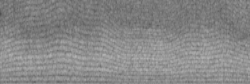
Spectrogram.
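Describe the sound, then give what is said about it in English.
A loud, steady wash of white noise at the start of an album track played on Radio Seagull, with a slow whooshing sweep running through it, rather like a passing jet. No voices are heard. “Lots of white noise at the start.”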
